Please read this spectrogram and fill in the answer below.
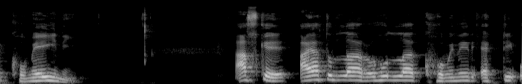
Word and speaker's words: খোমেইনি: তিনি Ayatollah Khomeini, Khomeini, উচ্চারণটা হবে খোমেইনি।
